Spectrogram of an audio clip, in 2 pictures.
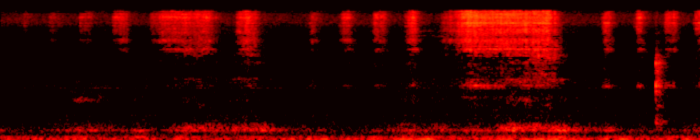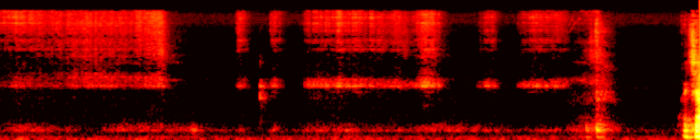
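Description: Straight razor shaving stubble through lather: a handful of faint, short scraping rasps, beginning about four seconds in after near silence.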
